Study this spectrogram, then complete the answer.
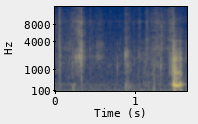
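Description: Sheet of paper folded in half while making a paper airplane: a few short crinkling, creasing rustles close by, the last one sharp and the loudest.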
